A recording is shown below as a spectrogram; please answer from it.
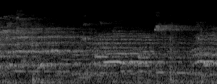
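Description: Court sound of a basketball game on a hardwood floor: a ball bouncing amid players' footwork, with music playing in the hall.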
